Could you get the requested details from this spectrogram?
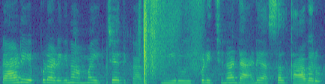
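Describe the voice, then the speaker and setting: A woman's voice: mid-range voice, level tone, brisk, very noisy, natural voice. A woman reading the lines of a young schoolgirl who speaks earnestly and pleadingly to her father.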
